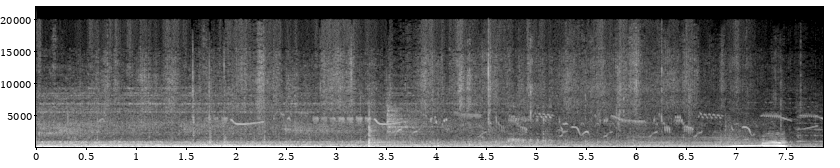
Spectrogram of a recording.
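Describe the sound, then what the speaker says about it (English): Highland cattle on a farm low in deep, drawn-out moos over a steady rumble of outdoor ambience, with one rising, close bellow near the end. "Mark's team of Highland cattle may be mighty beasts"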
